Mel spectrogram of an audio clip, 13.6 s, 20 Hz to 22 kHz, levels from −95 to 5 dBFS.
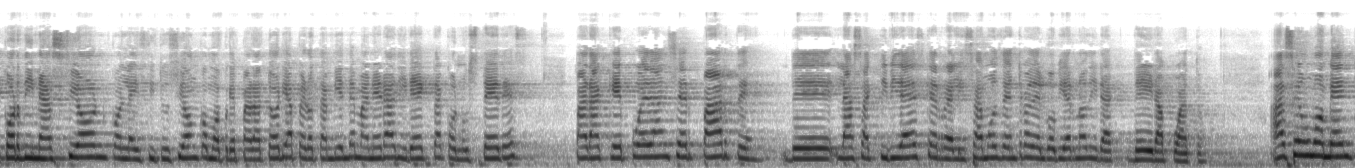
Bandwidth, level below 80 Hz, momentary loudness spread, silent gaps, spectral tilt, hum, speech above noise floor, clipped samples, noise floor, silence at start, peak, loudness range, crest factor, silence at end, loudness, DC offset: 11 kHz; -56 dBFS; 10 LU; none; -5 dB/octave; none; 23 dB; under 0.1%; -38 dBFS; 0 s; 0 dBFS; 3 LU; 16 dB; 0 s; -16 LUFS; under 0.1%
